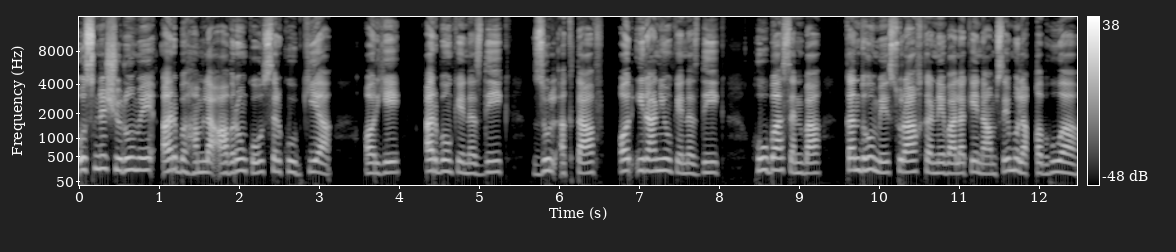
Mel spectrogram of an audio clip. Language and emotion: Urdu, neutral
